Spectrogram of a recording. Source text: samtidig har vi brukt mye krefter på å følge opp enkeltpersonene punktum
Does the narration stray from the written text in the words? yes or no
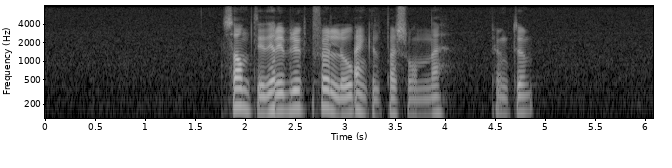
yes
